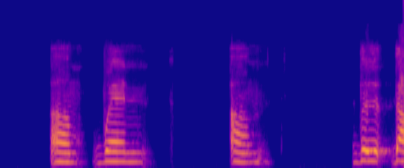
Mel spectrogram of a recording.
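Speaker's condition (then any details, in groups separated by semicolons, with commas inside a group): Cerebral palsy; needs help getting around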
